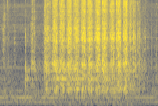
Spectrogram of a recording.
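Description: A solid white piece of fresh coconut meat, gripped by the fingers, is rubbed rapidly on a steel box grater, and the shreds pile up on a bamboo board. After a quiet start, a fast, steady run of bright, scratchy rasping strokes comes in at about three to four per second. The strokes then fade back to a low background hum.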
